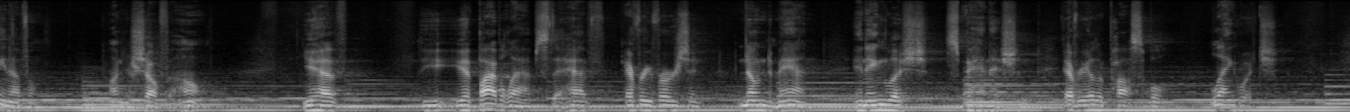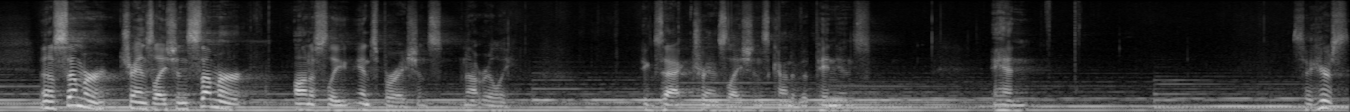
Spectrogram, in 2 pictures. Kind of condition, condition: setting, large echoing room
